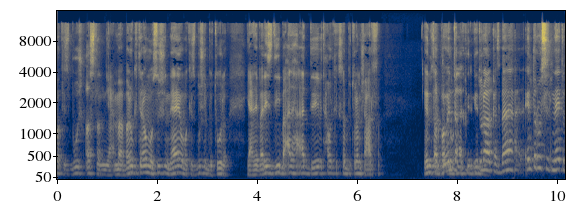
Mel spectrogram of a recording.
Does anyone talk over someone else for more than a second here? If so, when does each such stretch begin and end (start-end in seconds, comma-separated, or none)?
7.4-8.7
